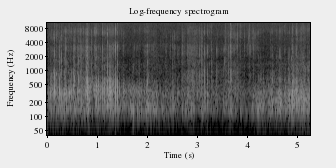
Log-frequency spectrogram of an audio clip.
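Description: Long red nails scratch a black foam microphone windscreen, producing a dense, muffled scratching rustle centered in the low mids. Louder bursts come early, the sound eases into a steady rasp mid-clip, and it swells again toward the end.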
